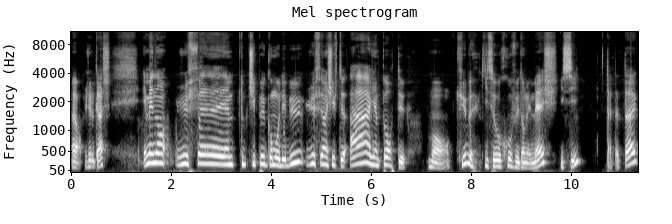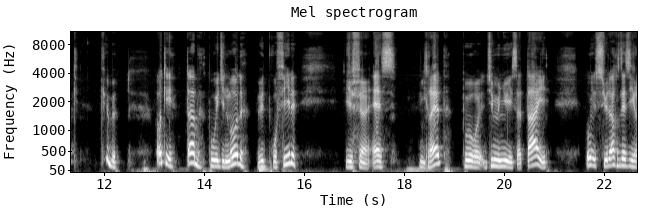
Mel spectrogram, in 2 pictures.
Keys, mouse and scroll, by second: 4.2 shift+a, 12.8 Tab, 14.3 KP_3, 16.7 s.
